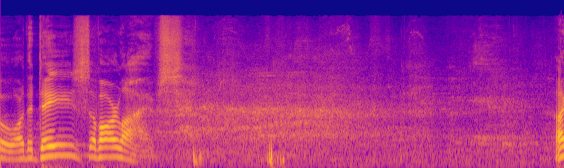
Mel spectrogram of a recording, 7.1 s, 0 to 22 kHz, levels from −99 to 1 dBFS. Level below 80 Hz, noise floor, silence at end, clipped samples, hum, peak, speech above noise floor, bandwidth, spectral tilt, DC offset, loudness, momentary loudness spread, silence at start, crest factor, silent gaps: -52 dBFS; -42 dBFS; 0 s; under 0.1%; none; 0 dBFS; 23 dB; 16 kHz; -4 dB/octave; under 0.1%; -21 LUFS; 24 LU; 0 s; 22 dB; none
